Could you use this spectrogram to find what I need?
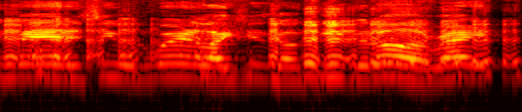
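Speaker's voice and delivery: loud, high, laughing words. Real, not acted. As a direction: still laughing at the memory. Laughing retelling dog's antics.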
